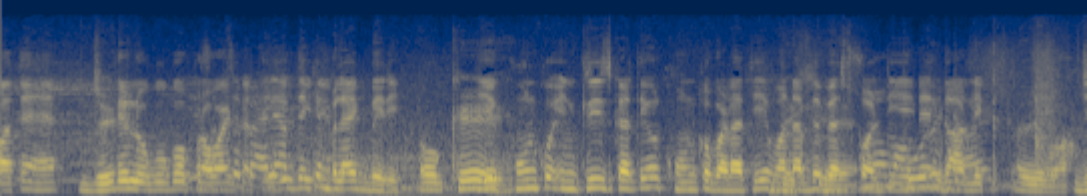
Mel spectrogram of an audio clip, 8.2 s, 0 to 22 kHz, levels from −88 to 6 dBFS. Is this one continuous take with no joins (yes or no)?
no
